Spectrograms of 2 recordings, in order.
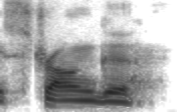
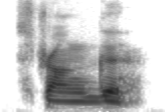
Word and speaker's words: stronger: might not know um many english learners think that the g the g is supposed to be pronounced so they would say stronger stronger right or in this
